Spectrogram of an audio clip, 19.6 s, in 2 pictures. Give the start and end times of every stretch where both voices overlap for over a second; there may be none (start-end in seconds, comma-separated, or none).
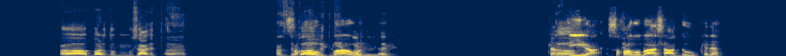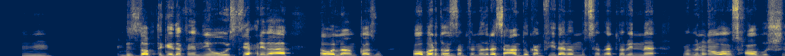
3.6-4.9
